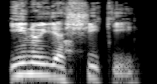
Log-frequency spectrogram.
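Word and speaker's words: Inuyashiki: Inu Yashiki. Ina Yoshiki. Yeah. Yeah. Not Inu. Yasha. How do you spell that?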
